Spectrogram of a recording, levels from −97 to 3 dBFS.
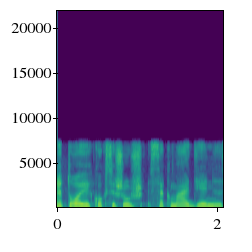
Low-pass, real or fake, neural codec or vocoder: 7.2 kHz; real; none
